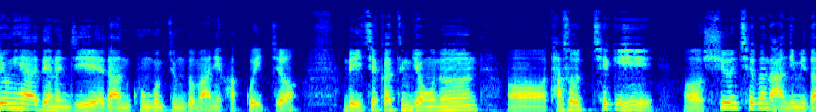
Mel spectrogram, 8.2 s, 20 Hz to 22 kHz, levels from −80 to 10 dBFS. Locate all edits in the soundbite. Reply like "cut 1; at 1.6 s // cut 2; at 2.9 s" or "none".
none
